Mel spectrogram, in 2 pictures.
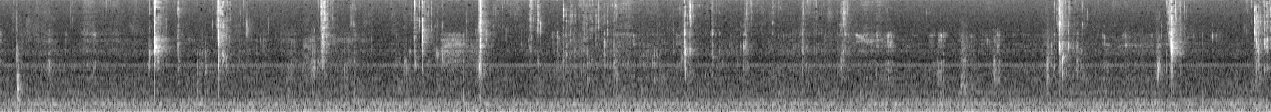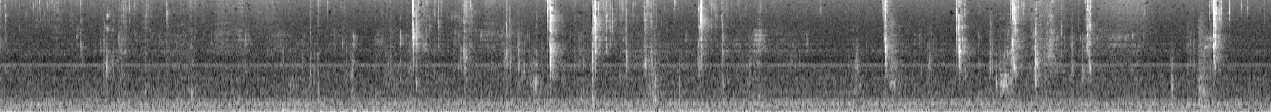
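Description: A person chewing food close to the microphone with smacking mouth sounds: irregular sharp clicks and smacks over a steady background hum.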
